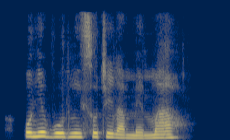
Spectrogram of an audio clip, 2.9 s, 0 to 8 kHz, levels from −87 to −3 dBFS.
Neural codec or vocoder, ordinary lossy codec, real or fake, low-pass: codec, 16 kHz, 0.8 kbps, ZipCodec; AAC, 32 kbps; fake; 7.2 kHz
